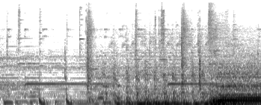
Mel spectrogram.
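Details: Car that failed to start until the battery cable connection was improved: a short crank, then the engine catches cleanly and settles into a steady, even idle; a healthy start.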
